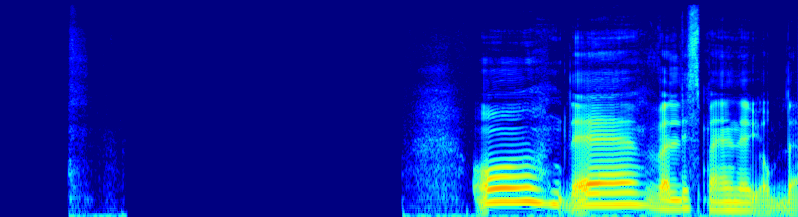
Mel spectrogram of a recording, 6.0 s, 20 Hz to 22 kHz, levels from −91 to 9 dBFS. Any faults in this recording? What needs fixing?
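Nothing needs fixing, as the review turns up no faults in this audio.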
